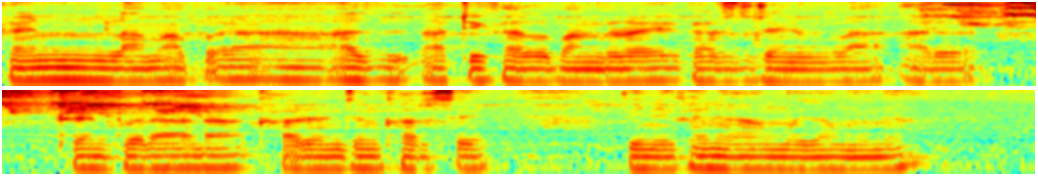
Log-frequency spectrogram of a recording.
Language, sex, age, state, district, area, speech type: Bodo, male, 18-30, Assam, Kokrajhar, rural, spontaneous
